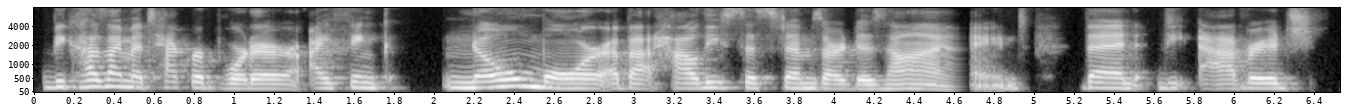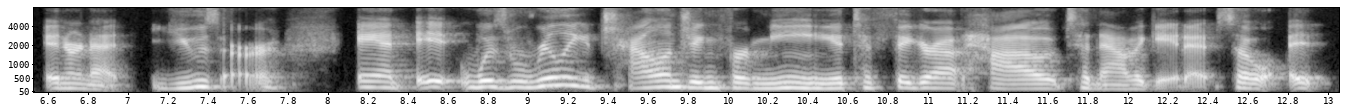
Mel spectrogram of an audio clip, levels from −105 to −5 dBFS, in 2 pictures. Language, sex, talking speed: English, female, 165 wpm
